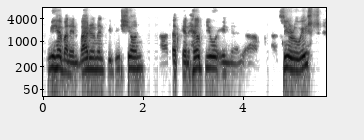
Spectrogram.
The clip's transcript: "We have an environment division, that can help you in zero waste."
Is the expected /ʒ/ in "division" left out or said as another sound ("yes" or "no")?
yes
